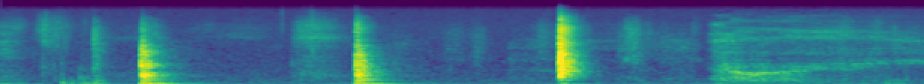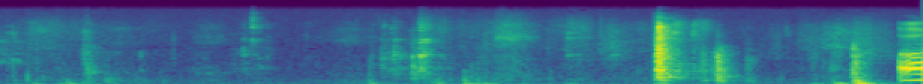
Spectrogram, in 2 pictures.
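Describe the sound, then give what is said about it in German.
A zombie bangs on a door, breaking it in, with loud, irregular thumps spaced a second or more apart and a scraping, rattling stretch in the middle, with no talking. “Er haut sogar Tür ein.”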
